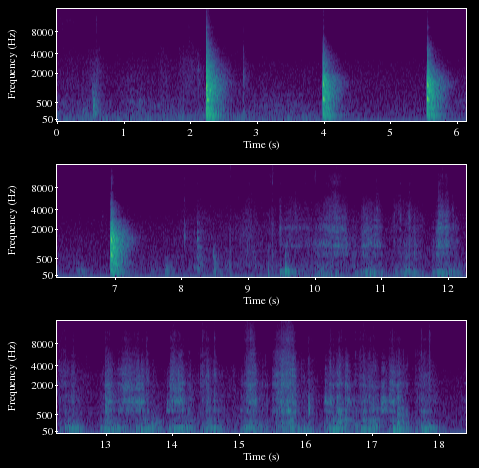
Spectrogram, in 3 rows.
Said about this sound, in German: Teilt den Teig in 6 Portionen und rollt diese nacheinander zu runden Platten aus.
